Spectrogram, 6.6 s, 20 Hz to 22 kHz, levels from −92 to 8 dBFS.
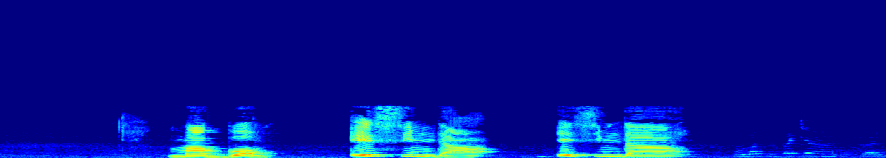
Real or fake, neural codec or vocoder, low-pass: real; none; 7.2 kHz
